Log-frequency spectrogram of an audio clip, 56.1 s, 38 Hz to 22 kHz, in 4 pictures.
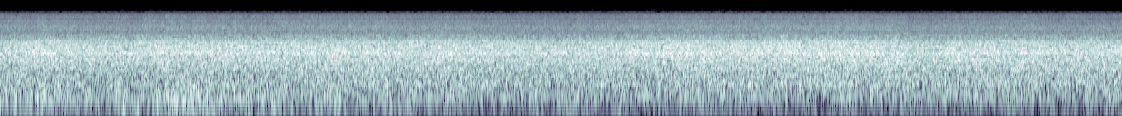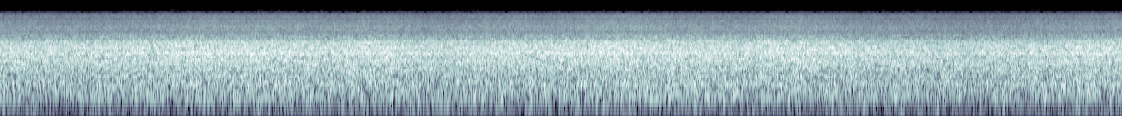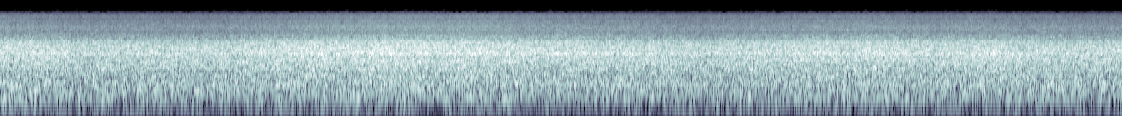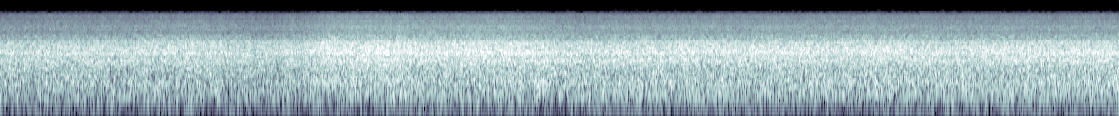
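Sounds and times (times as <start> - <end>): heavy rain on foliage: 0.0 - 56.0.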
